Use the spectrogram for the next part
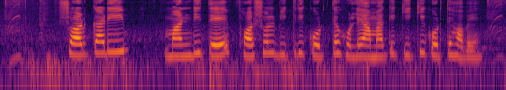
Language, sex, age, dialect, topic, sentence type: Bengali, female, 18-24, Northern/Varendri, agriculture, question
